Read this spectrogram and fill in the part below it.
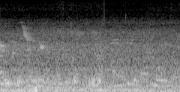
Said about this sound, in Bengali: এই যে এখানে সিঙ্গেল সিঙ্গেল কবুতর আছে আপনারা দেখতে পাচ্ছেন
